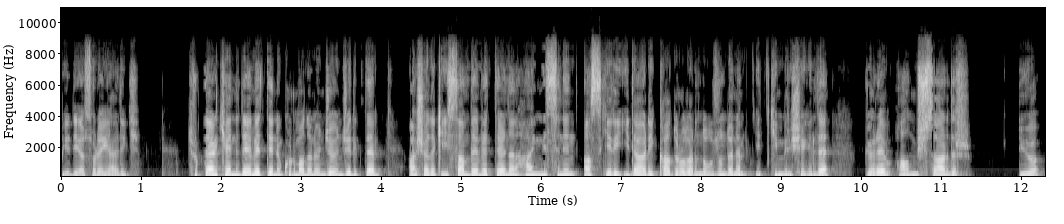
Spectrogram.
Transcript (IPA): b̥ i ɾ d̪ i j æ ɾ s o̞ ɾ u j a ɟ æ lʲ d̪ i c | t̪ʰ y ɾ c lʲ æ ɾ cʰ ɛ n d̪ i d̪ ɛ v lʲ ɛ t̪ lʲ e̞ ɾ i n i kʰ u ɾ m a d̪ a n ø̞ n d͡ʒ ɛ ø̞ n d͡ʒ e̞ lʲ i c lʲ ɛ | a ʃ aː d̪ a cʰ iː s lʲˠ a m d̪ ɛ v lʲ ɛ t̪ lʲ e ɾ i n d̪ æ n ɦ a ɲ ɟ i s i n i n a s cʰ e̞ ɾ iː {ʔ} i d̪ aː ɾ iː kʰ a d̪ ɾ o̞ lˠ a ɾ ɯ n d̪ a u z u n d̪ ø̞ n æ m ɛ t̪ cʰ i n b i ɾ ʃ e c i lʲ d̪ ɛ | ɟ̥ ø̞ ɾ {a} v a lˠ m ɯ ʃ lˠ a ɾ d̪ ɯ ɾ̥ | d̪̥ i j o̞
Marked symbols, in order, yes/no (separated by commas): yes, no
